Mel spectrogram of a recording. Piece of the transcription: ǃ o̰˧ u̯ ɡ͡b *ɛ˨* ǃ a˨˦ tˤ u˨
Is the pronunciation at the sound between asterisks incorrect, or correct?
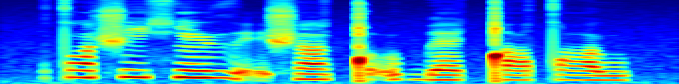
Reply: correct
